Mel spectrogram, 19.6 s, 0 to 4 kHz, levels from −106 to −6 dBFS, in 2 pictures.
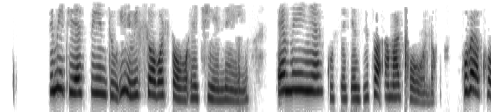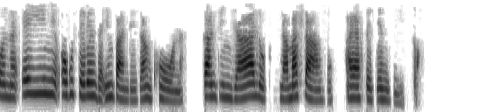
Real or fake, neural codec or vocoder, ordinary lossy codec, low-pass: fake; codec, 24 kHz, 3.1 kbps, DualCodec; MP3, 16 kbps; 3.6 kHz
